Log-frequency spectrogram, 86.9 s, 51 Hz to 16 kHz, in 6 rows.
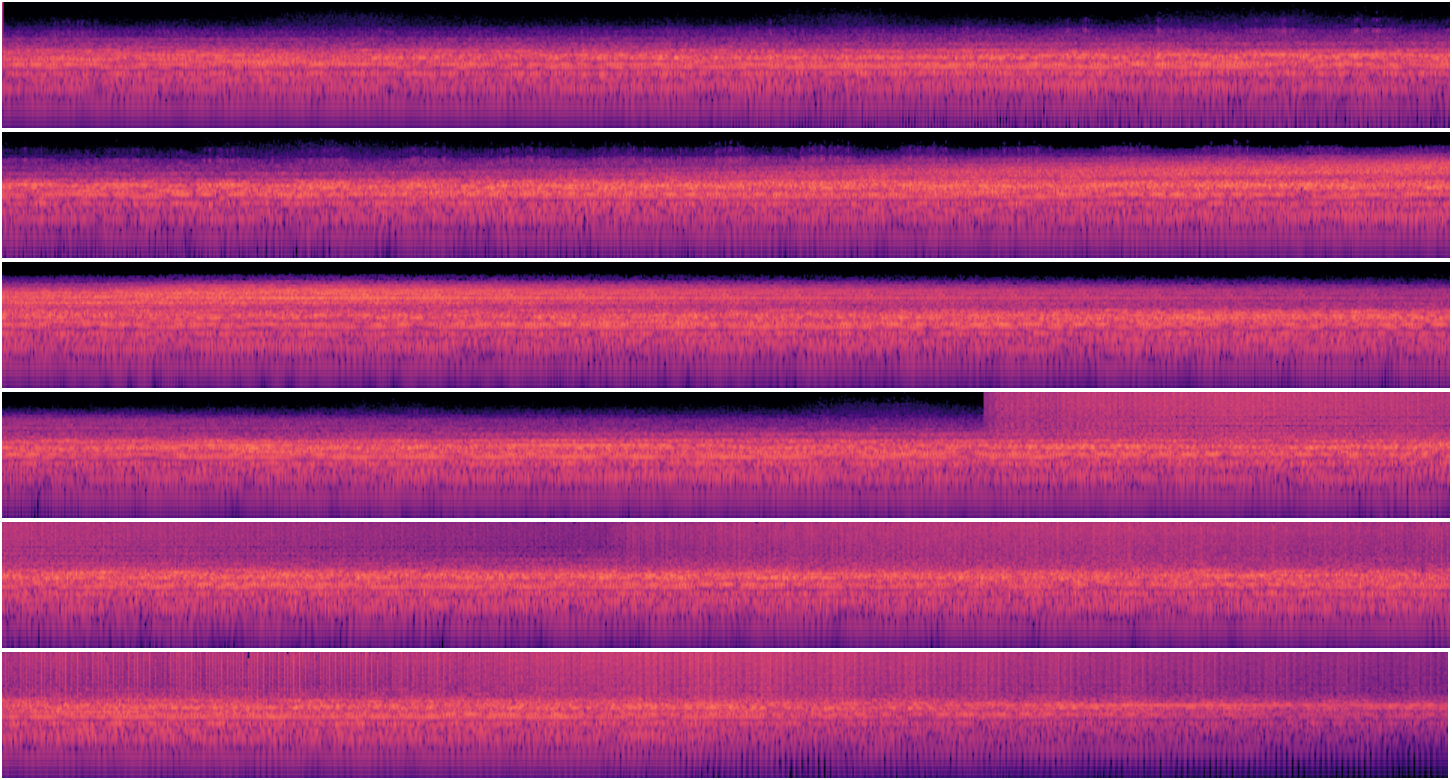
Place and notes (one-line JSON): {"title": "Middleton Light Railway - Middleton Light Railway 1758", "description": "The worlds oldest working railway", "latitude": "53.77", "longitude": "-1.54", "altitude": "37", "timezone": "GMT+1"}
